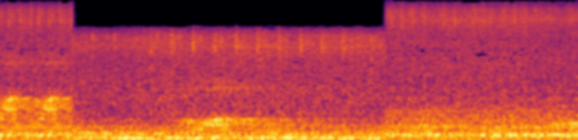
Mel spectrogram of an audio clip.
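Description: Steady low rumble and hum of a busy indoor arcade hall, with faint voices in the background.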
